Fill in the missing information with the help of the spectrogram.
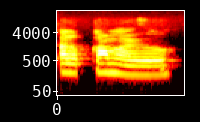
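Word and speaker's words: القمر: No such assimilation takes place with the lunar letters, e.g. al-qamaru, the moon, which is pronounced al-qamaru.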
